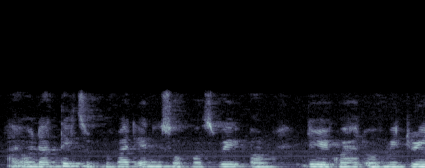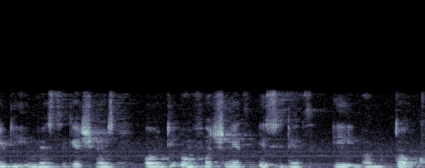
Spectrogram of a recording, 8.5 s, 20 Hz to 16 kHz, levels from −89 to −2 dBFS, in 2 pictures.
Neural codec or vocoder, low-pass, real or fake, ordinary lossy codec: none; 7.2 kHz; real; none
